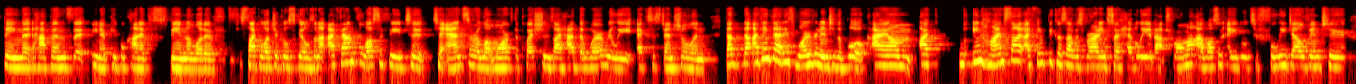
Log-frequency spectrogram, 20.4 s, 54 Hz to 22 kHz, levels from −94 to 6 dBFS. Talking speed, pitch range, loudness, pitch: 200 wpm, 180-215 Hz, -22 LUFS, 190 Hz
